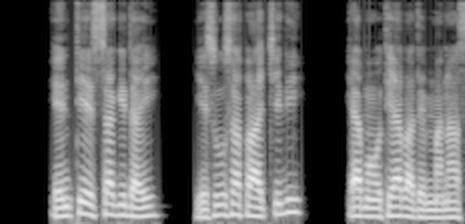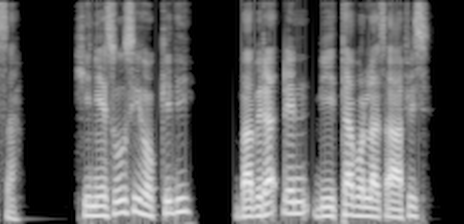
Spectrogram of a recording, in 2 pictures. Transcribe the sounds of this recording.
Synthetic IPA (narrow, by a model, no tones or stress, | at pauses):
ʔɛnt̪ːɪɛsːɐɡɪd̪ɐj | jɛsuːs̬ɐpaːt͡ʃʼːɪd̪ɪ | ʔɪɐmo̞ːt̪ɪjaːbad̪ɛmːɐnaːsːɐ̰ | ʃɪnjɛsuːsɪhɔkːɪd̪ɪ | bɐbɪɾɐɗːɛnbiːt̪ːɐbɔlːɐt͡sʼaːfɪs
